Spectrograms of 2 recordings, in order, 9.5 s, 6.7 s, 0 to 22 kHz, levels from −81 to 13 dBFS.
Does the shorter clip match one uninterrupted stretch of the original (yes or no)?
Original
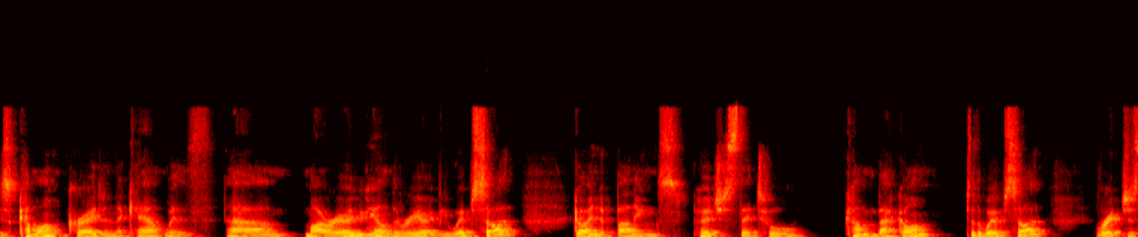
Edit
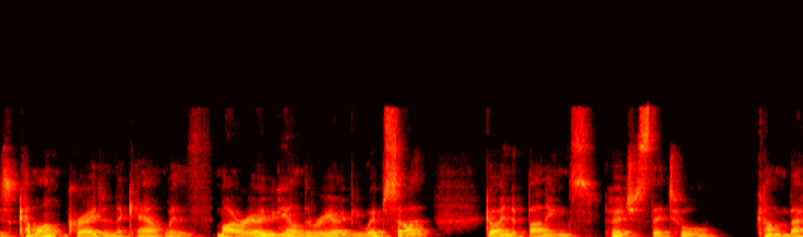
no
